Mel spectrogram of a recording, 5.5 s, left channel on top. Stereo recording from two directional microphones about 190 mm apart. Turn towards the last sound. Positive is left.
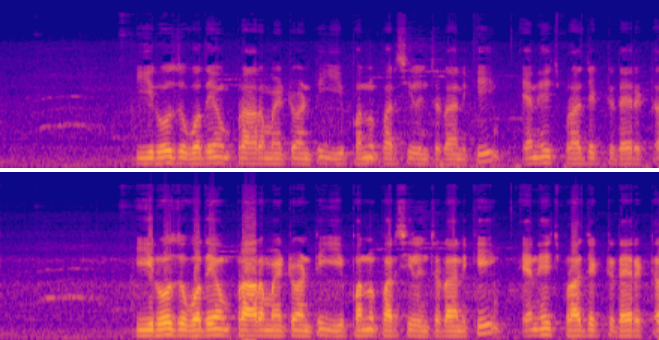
turn(degrees=-15)  # may be behind; listen again after turning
